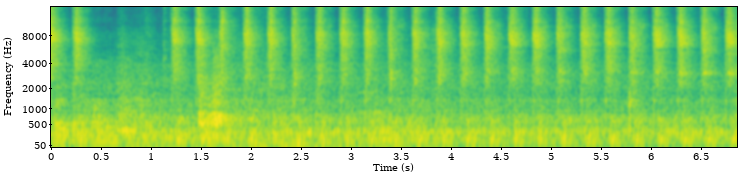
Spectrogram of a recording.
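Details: Fast, regular mechanical ticking, about two pulses a second, over operating-room hum as a Lithoclast II breaks an approximately 2.5 cm bladder stone endoscopically without incision; pneumatic lithotripsy.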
